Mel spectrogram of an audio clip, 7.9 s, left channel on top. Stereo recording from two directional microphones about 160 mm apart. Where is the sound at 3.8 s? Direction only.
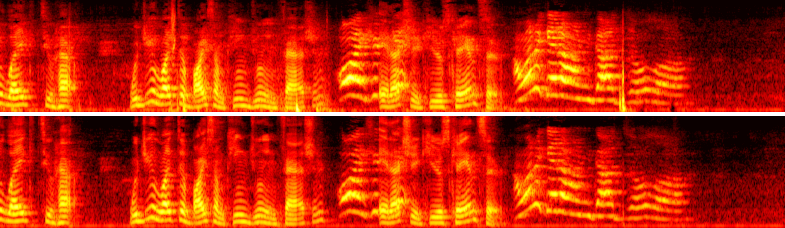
25° right (ahead or behind).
